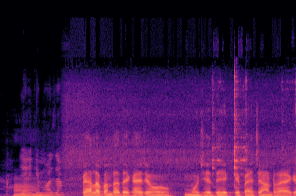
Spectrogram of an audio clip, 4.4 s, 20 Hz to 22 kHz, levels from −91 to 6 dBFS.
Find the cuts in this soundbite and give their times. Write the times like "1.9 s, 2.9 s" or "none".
0.9 s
